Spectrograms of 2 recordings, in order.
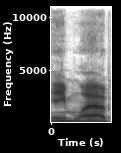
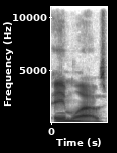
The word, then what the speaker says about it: Aim Lab: their name aim Labs I'm so used to saying aim lab because you see it you know there was jokes about you're saying it wrong because aim Labs but now it's aim lab so anyway uh having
